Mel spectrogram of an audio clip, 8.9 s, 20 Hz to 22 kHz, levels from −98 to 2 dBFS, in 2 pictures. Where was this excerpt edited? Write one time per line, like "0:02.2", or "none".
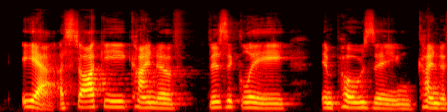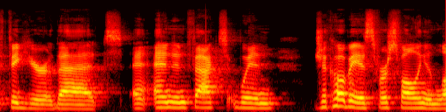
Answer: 0:04.1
